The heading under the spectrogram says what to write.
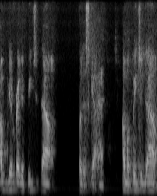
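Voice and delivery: mock mutter under breath. Retelling what gets said to someone in the draft room: imitating muttering under breath. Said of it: "under my breath, I'll say".

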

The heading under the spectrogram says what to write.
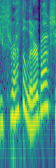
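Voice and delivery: high, incredulous, disbelieving voice. Retelling their mom's reaction to them, mimicking mom's incredulity. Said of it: "My mom's like".

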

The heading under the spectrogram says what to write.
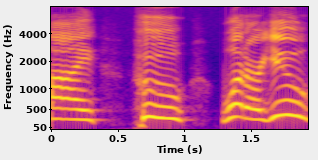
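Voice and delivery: high, very slow, long pauses between I, who, what. Imitating a scene's dialogue that felt like community theater: long pauses between I, who, what. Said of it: "he puts weird pauses between them".

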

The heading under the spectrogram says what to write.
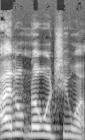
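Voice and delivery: very high-pitched, argumentative shouting. Retelling an argument with Kubrick, speak her reply to him, imitating someone yelling. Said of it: "she's like yelling".

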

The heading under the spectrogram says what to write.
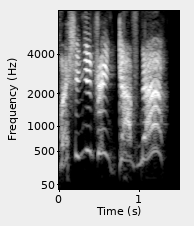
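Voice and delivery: put-on British waitress voice. Retelling a scene from The Simpsons, quoting the waitress: British waitress voice. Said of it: "real British waitresses".

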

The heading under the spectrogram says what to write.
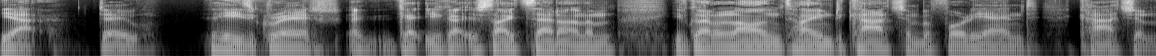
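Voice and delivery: normal talking voice

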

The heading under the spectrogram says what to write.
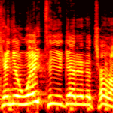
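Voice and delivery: really yelling, loud and high-pitched. Recalling yelling at passengers smoking on the runway: retelling a yell. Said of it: "I'm yelling".

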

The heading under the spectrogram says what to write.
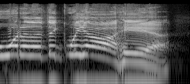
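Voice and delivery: put-on accent from Long Island. Imitate an Islanders fan upset about the logo change, in the most Long Island accent ever. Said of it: "in the most Long Island accent ever".

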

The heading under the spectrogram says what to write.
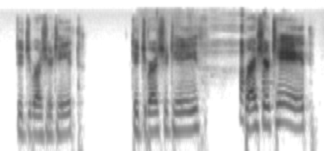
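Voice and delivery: loud, aggressive, badgering yelling. Retelling the voice in the head that nagged about teeth: imitating a loud aggressive yelling voice. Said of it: "really loud, aggressive voice in my head, like, yelling at me".

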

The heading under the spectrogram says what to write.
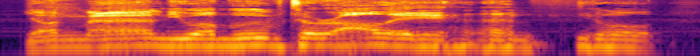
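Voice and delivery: loud, eerie, spooky, ominous, foreboding voice. Retelling a trick-or-treat story where a pumpkin speaks: spooky, ominous pumpkin voice. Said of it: "in a spooky, ominous voice".

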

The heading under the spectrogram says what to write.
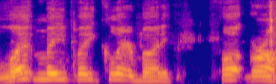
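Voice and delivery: put-on Southern US accent. Taking a turn practicing accents, in a put-on Southern accent. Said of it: "This is the Southern".

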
